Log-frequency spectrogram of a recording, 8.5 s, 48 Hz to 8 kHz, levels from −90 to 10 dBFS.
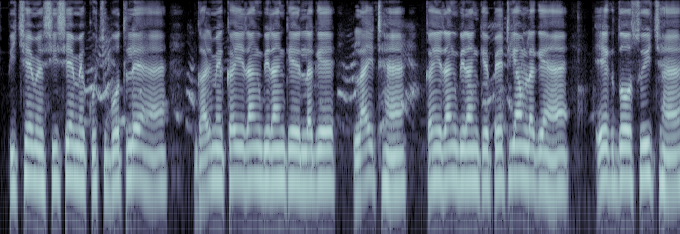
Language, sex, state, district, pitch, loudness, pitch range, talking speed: Hindi, male, Bihar, Supaul, 150 Hz, -15 LUFS, 140-155 Hz, 160 wpm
